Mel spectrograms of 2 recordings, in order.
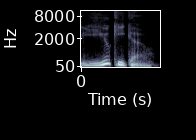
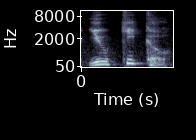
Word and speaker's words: Yukio: They give him a second take or go like, "Oh, sir, it it's it's pronounced Yukio." Oh, he literally he he literally calls her Yuko and I'm just like, "Oh god."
